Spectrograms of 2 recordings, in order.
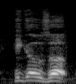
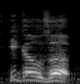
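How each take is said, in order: Both takes have the same delivery.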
